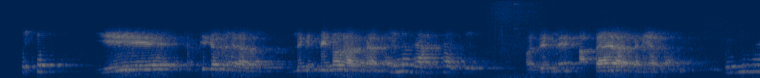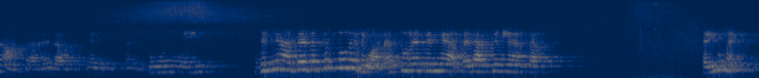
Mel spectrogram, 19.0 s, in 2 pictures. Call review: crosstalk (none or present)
none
